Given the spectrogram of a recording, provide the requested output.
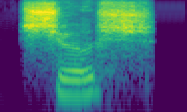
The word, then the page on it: shush: Indian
